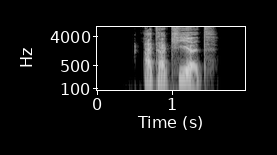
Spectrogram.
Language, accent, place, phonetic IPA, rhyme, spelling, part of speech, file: German, Germany, Berlin, [ataˈkiːɐ̯t], -iːɐ̯t, attackiert, verb, De-attackiert.ogg
- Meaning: 1. past participle of attackieren 2. inflection of attackieren: third-person singular present 3. inflection of attackieren: second-person plural present 4. inflection of attackieren: plural imperative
